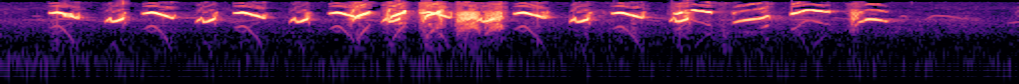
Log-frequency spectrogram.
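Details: Cinereous tit delivering a long, even series of two-note whistled phrases, bright and rhythmic, a few notes briefly overlapping with harsher chirps midway.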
